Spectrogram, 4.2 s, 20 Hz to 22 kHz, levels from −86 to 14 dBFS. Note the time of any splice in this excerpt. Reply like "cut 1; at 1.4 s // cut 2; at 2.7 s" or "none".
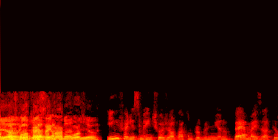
cut 1; at 1.5 s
